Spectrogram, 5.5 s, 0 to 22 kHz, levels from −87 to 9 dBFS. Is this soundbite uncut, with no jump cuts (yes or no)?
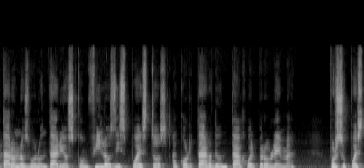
yes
